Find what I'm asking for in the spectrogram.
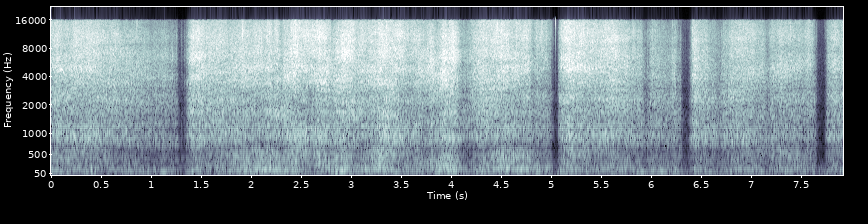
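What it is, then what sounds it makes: Polystyrene foam box being rubbed. A small white polystyrene foam box is held up in both hands while fingertips rub and squeeze the foam. The result is a steady, bright, hissing squeak-and-scratch texture with little low end, broken by four brief pauses.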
